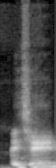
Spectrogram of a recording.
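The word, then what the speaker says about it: Achane: So I think it's A-Chain. A-Chain, yeah, okay. I think is how you say it.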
